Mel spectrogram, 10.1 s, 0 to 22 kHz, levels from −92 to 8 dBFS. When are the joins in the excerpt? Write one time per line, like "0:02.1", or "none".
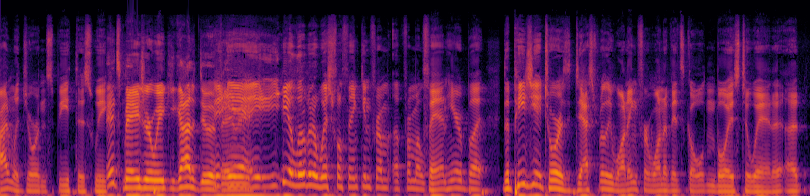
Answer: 0:03.5
0:05.3
0:06.2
